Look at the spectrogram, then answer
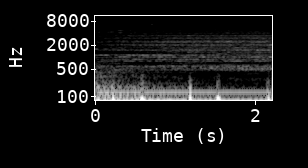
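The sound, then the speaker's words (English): A muffled, low heartbeat thumps steadily and alone, with soft dull beats repeating at an even pace over a faint background hum. “But for many minutes, the heart beat on with a muffled sound.”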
